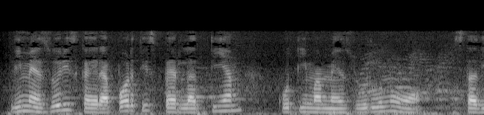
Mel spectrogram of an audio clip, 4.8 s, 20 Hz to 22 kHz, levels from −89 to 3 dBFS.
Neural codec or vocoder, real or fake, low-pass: none; real; 7.2 kHz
